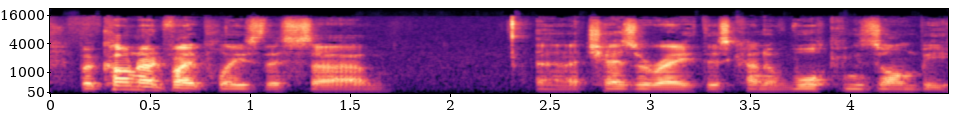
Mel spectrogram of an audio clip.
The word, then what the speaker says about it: Cesare: read the character of Cesare's name on the subtitles, obviously it's a German film, it looks like it's pronounced Caesar or César, but apparently from what the commentary tells me it's Cesare.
